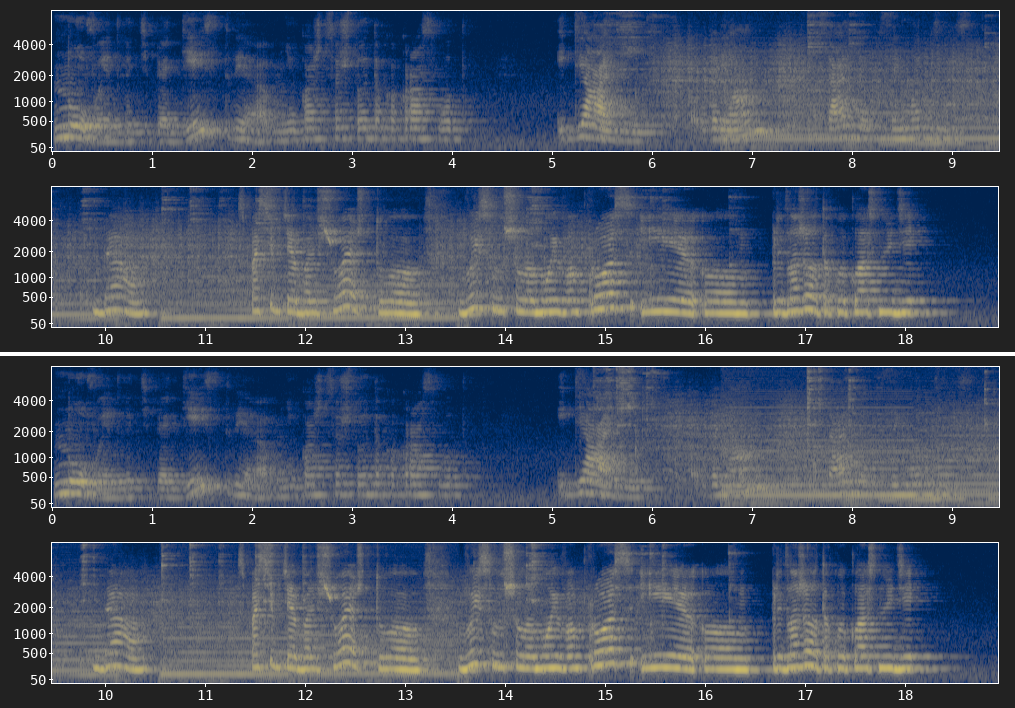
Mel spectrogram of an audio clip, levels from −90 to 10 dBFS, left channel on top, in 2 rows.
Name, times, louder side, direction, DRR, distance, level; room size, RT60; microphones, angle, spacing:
voice 1, 0.0-4.0 5.0-5.9 6.4-7.1 7.7-9.1, left 1 dB, 50° left, -2 dB, 1.9 m, -33 dB
sound 1, 5.3-6.2 7.1-7.2 7.5-8.5 9.3-9.5 9.7-9.9 10.6-12.2 12.8-12.9 13.2-13.4 13.7-14.6 15.1-15.7 16.2-16.4, right 6 dB, 60° right, 0.9 m, -43 dB
sound 2, 5.9-15.4, left 2 dB, 85° left, 2.3 m, -43 dB
sound 3, 6.7-10.1 10.5-13.5, right 2 dB, 85° right, 0.7 m, -35 dB
voice 2, 9.9-10.5 11.5-18.1, right 2 dB, 20° right, 5 dB, 0.6 m, -21 dB
11.0 x 10.0 x 2.9 m, 0.92 s
head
